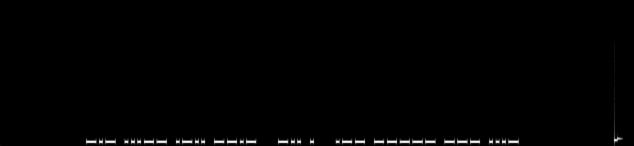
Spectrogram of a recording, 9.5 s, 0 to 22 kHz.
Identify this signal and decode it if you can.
Morse code, heard as a keyed tone, about 25 wpm, 700 Hz. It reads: K3LQ DE W0OV
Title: USA Callsign DE Callsign - 4 Characters - 25wpm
